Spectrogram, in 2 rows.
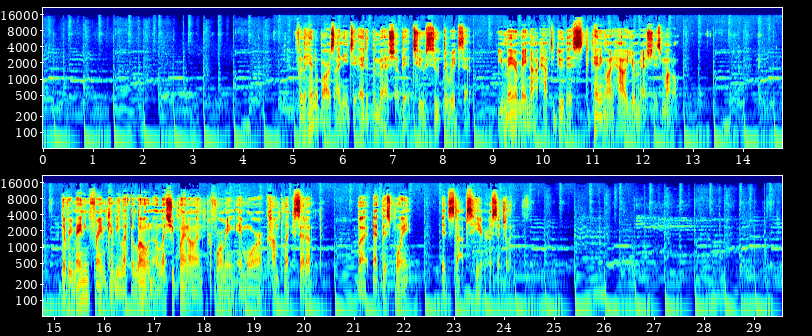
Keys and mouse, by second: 2.5 click, 3.8 Tab, 6.0 l, 7.3 p, 9.1 Tab, 11.3-13.1 middle drag, 15.2 click, 17.9 shift+click, 21.0 ctrl+j, 23.7 KP_1, 25.0 click.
